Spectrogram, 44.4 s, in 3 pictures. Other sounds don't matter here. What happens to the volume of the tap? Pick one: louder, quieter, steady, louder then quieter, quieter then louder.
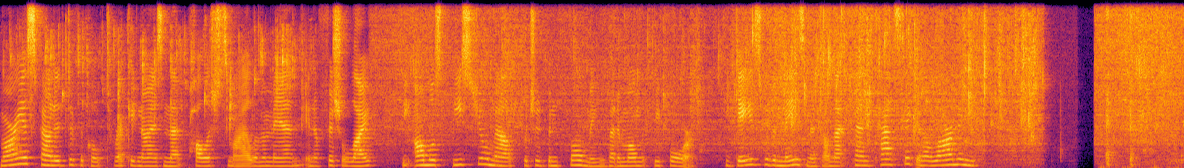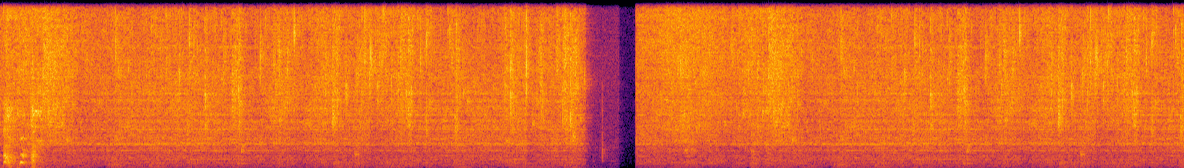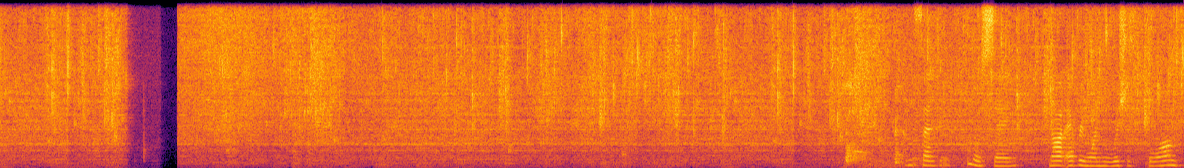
louder.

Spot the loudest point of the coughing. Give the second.
15 s.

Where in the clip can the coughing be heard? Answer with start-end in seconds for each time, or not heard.
13.8-15.4, 40.1-41.1.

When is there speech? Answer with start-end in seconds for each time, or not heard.
0.0-12.2, 40.9-44.3.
